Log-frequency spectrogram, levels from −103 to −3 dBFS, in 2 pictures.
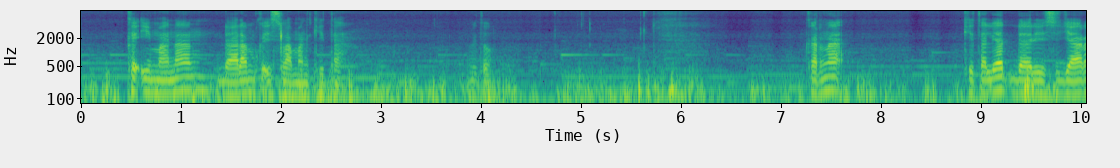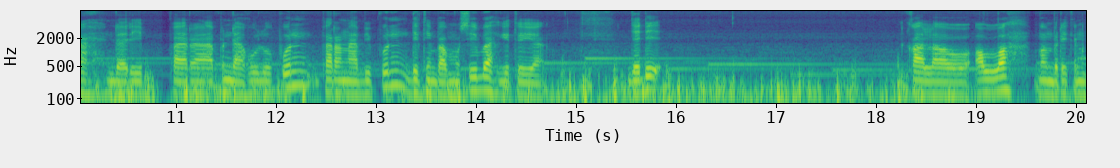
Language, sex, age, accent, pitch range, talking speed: Indonesian, male, 20-39, native, 115-125 Hz, 75 wpm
